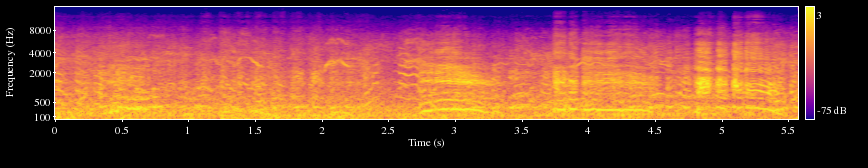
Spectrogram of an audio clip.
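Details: On Devil's Island, Weddell Sea, along the Antarctic Peninsula, Adelie penguin fledglings chase parents begging for food, giving nasal rising-and-falling squawks and brief harsher pulsed bursts amid a busy colony background.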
